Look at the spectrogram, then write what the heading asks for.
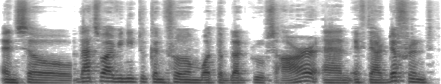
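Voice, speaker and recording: A man's voice: fairly low pitch, expressive, normal speed, fairly bright tone. A man speaking as a physician guest in an interview, explaining medical matters in plain lay terms. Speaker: expert guest, transplant physician.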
